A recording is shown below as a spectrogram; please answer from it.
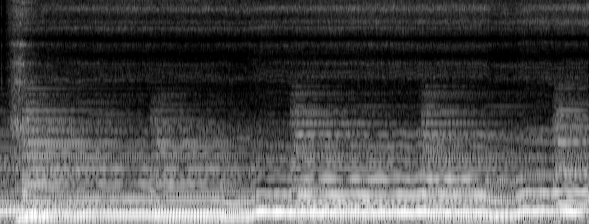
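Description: A woman's voice holding long wordless notes over sustained chords on a Korg electric piano, the sung line stepping up in pitch about two seconds in.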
